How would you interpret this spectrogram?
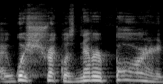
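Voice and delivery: furious, high-pitched, angry villain rant. Retelling a movie plot where Rumpelstiltskin is angry: angry Rumpelstiltskin impression. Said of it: "That wasn't a bad impression".

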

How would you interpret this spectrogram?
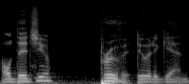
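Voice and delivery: mock bone-dry, unmoved, dead-straight deadpan delivery. Retelling how he answered excited youth group kids, imitating a deadpan reply. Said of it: "he would look at them completely deadpan and be like".

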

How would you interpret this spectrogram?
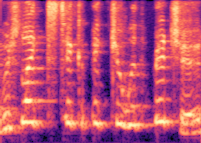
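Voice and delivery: shaky attempted British accent. Retelling what staff in london asked on arrival: imitating a british accent. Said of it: "I'm never gonna do that accent again".

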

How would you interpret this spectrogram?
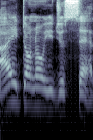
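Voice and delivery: plain

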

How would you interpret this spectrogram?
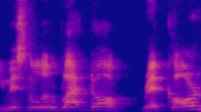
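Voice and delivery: strong put-on Australian accent. Retelling a man's question, in a heavy Australian accent. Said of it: "he's in a heavy Australian accent".

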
